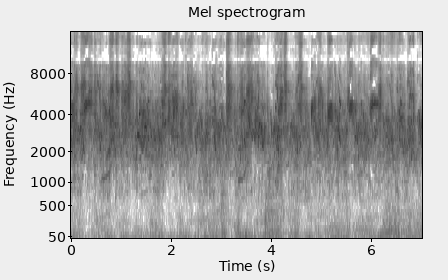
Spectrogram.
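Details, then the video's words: Several canaries bathing in summer, singing and chirping together in a steady stream of bright, high twitters and short warbled phrases that overlap without a break. "Summer Serenade: Canaries Singing and Splashing in a Refreshing Bath"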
